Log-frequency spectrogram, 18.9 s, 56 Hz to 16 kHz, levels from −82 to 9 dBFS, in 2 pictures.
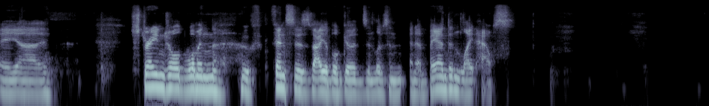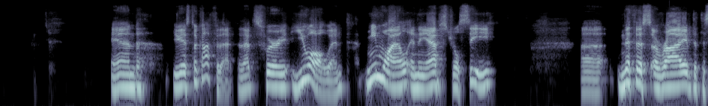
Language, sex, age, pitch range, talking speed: English, male, 30-49, 120-160 Hz, 120 wpm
